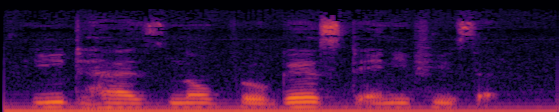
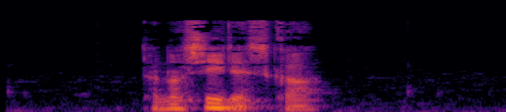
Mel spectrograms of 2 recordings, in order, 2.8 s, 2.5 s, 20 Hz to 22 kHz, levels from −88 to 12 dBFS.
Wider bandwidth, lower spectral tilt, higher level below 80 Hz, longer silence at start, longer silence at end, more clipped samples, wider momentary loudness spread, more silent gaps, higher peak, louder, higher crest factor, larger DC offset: first, 16 kHz vs 11.5 kHz; about the same, -5.5 dB/octave vs -4.5 dB/octave; first, -34 dBFS vs -52 dBFS; second, 0.05 s vs 0.75 s; second, 0 s vs 0.95 s; neither; second, 9 LU vs 16 LU; neither; second, -12 dBFS vs -8 dBFS; about the same, -28 LUFS vs -26 LUFS; about the same, 16 dB vs 20 dB; neither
